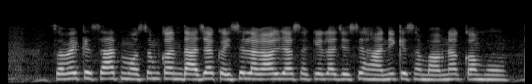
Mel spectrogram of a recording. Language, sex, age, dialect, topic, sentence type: Bhojpuri, female, 18-24, Western, agriculture, question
